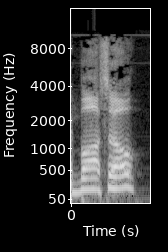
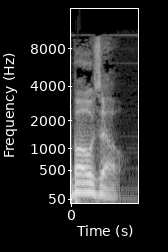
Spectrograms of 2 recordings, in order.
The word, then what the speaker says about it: bosso: Hey, bosso. It's spelled B-O-S-S-O. It's not it's not like Tony Montana saying bozo.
